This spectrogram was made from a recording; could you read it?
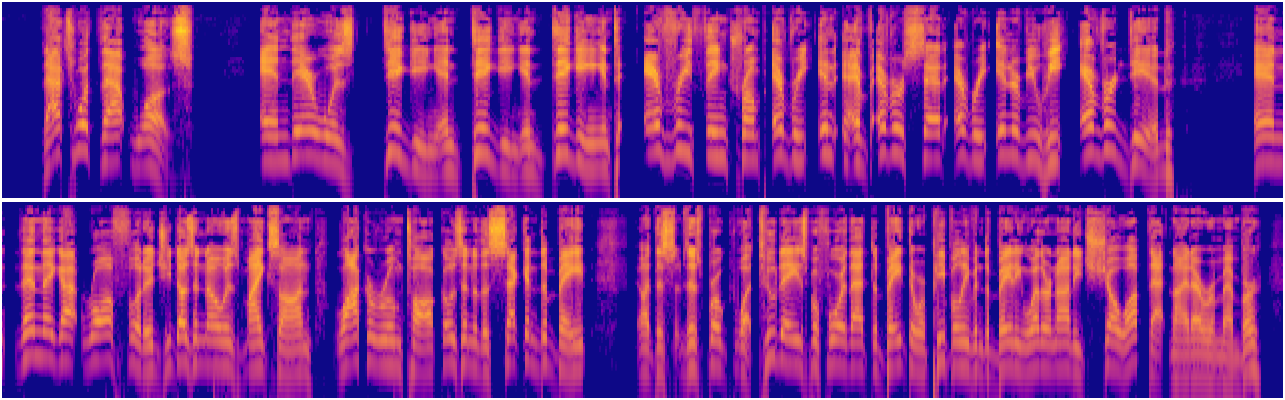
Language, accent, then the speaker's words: English; New York, United States; Now, I was a kid growing up from New York. My accent was a shock to the people in Alabama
